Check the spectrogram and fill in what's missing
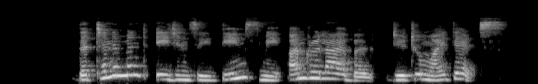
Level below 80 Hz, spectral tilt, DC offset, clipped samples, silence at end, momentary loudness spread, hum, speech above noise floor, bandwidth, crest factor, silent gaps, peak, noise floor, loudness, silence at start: -70 dBFS; -4.5 dB/octave; under 0.1%; under 0.1%; 0.35 s; 7 LU; none; 65 dB; 9.2 kHz; 14 dB; none; -2 dBFS; -81 dBFS; -17 LUFS; 0.8 s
